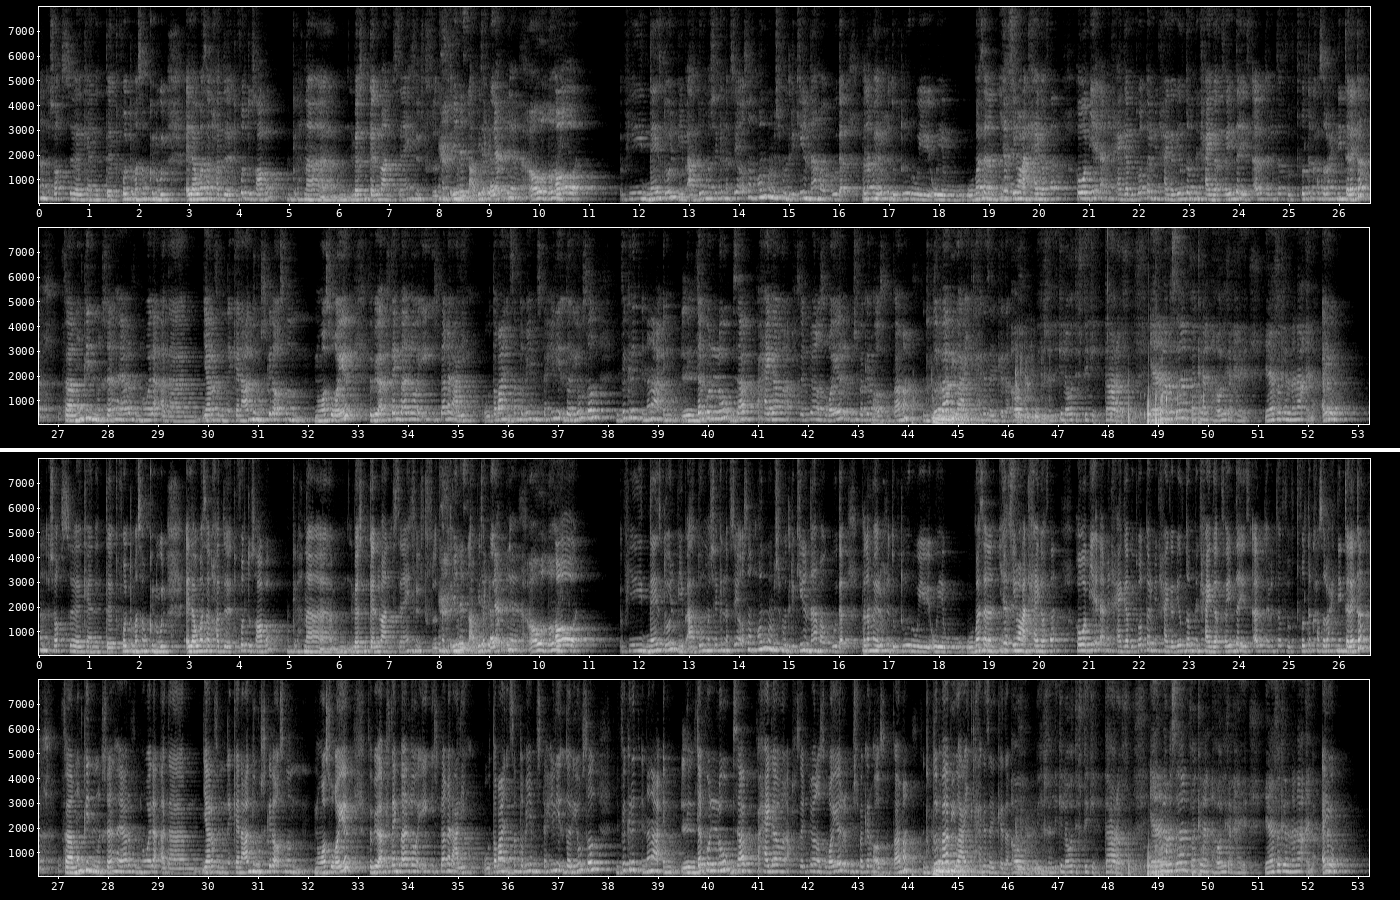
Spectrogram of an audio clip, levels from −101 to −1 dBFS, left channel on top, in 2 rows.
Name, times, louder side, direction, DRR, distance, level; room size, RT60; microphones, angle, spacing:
voice 1, 0.0-4.6 4.9-9.5 10.3-10.7 11.8-20.3 20.8-26.8 27.1-35.2 35.5-37.7 38.3-44.0 44.3-46.1 52.3-52.5, right 2 dB, 45° right, 4 dB, 0.8 m, -34 dB
voice 2, 8.0-10.5 16.5-16.6 19.3-19.6 27.0-27.1 44.6-44.7 46.0-52.5, right 2 dB, 15° right, 1 dB, 0.3 m, -36 dB
sound 1, 43.3-43.6 44.1-44.2 44.4-45.5 46.1-46.8 47.1-47.2 47.7-47.8 48.0-49.9 50.4-50.5, left 1 dB, 65° left, 0.6 m, -33 dB
12.0 x 4.5 x 5.0 m, 1.4 s
head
